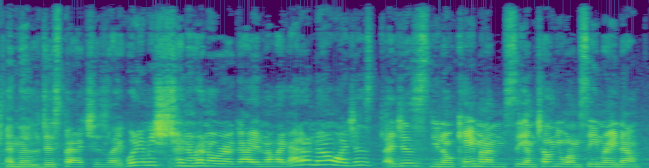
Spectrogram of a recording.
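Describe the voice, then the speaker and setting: A woman in her thirties with a hoarse, sore throat, telling a casual storytime vlog and acting out the quoted lines. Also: on the high side, fast talker, a little hiss or hum. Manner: animated, acts out quoted lines. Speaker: vlogger.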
